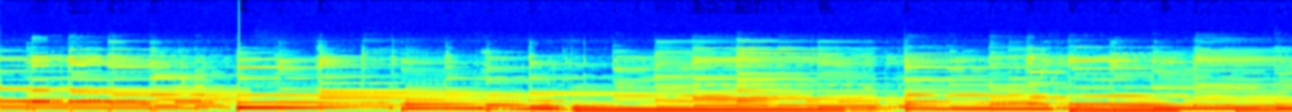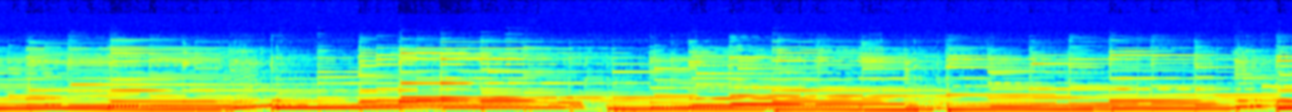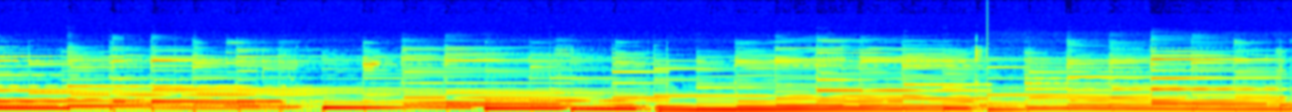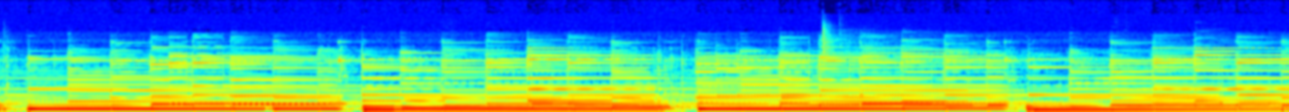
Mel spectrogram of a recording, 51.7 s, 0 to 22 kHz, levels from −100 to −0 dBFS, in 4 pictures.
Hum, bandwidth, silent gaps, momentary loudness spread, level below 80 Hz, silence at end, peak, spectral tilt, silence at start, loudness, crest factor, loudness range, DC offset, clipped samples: none; 5.4 kHz; none; 5 LU; -42 dBFS; 0 s; -2 dBFS; -10 dB/octave; 0 s; -17 LUFS; 14 dB; 2 LU; under 0.1%; under 0.1%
